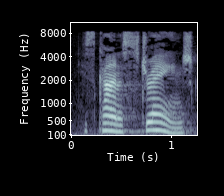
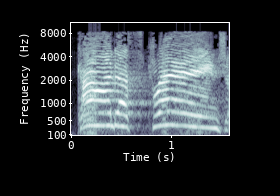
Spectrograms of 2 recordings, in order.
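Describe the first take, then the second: First: Said in the usual way. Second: Loud, high, slow mocking cry. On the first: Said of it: "Connie said". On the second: A narrator's reading. Arnold echoes Connie's words to Ellie, a loud jeering cry. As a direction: stretch kinda strange out in a loud jeering cry. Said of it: "Arnold Friend cried".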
